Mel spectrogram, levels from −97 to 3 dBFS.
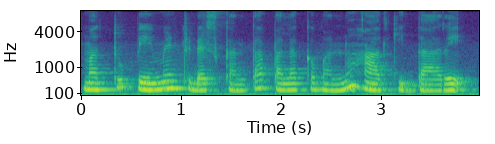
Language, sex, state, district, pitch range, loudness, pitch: Kannada, female, Karnataka, Bangalore, 175-195 Hz, -16 LUFS, 185 Hz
